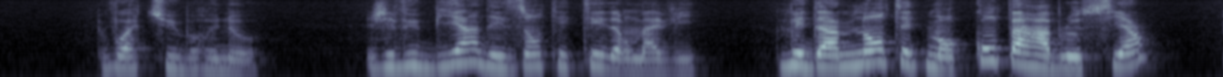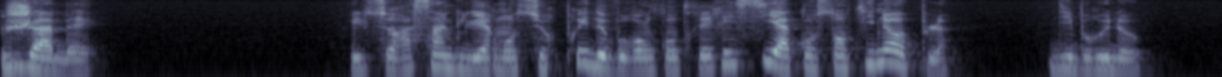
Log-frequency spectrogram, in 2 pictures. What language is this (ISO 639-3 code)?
fra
